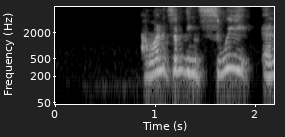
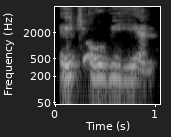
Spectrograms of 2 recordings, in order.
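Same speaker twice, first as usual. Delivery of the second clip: usual speaking voice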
